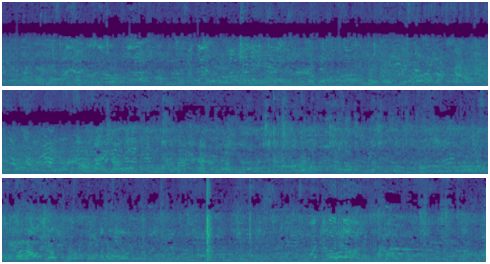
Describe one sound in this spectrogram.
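A crowd of people talks and shouts.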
